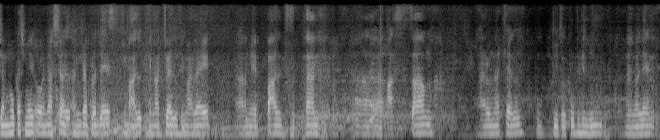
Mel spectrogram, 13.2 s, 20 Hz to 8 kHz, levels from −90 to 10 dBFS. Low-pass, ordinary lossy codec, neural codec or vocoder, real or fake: 7.2 kHz; AAC, 32 kbps; codec, 16 kHz in and 24 kHz out, 0.6 kbps, FireRedTTS-2 codec; fake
